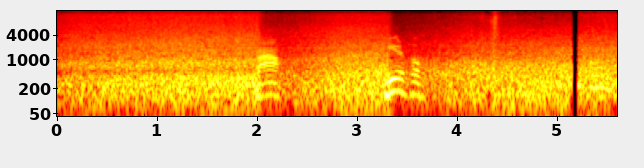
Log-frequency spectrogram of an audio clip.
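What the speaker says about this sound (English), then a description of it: "The water pours down and the trail goes behind it." Steady rush of water pouring down at a waterfall on Eagle Creek, Oregon, where the trail passes behind it; a continuous loud roar fills the clip while a person briefly speaks over it.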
